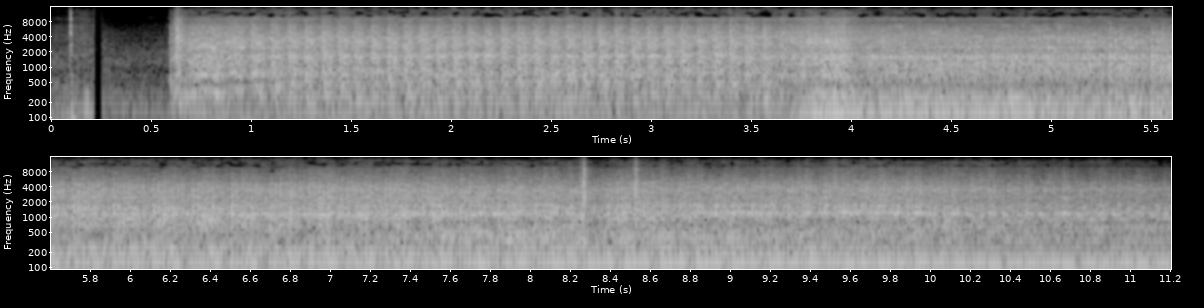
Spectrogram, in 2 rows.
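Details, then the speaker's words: 1997 Ford F350 7.3 Powerstroke diesel (ZF5 manual) after new HPOP lines installed: starter cranks briefly, engine catches and settles into steady, even diesel clatter at idle; started and idled well, healthy. Normal idle. "And overall, it started up pretty good. It idled pretty good."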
